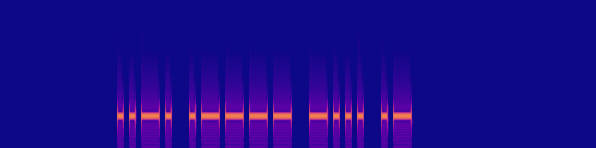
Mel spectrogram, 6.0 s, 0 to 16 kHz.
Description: Morse code, heard as a keyed tone, about 20 wpm, 700 Hz. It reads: F1BA
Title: DXCC-100 Call Signs - 4 Characters - Repeated 2x - 20wpm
